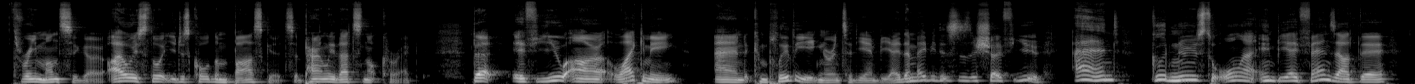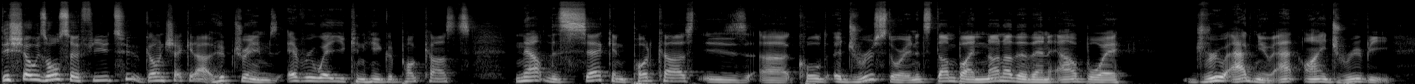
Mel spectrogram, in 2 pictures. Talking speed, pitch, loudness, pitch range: 185 wpm, 130 Hz, -26 LUFS, 115-170 Hz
